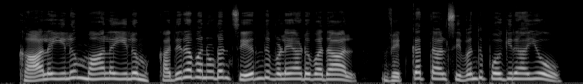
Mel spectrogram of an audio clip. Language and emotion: Tamil, surprised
